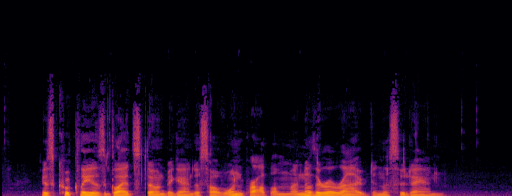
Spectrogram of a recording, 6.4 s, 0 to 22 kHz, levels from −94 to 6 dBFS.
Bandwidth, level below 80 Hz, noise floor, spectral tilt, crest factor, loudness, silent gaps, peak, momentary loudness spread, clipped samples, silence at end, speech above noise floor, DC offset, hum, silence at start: 11 kHz; -52 dBFS; -62 dBFS; -7 dB/octave; 20 dB; -23 LUFS; none; -4 dBFS; 9 LU; under 0.1%; 0.85 s; 40 dB; under 0.1%; none; 0.55 s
